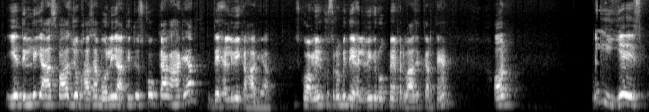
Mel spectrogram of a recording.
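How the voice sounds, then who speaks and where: Casual, fairly high-voiced male teacher. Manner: conversational, repeats points with "ठीक है"; poses questions then answers them. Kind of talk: online lecture.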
